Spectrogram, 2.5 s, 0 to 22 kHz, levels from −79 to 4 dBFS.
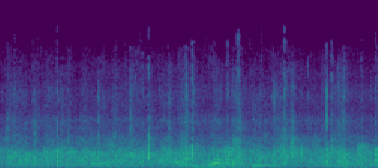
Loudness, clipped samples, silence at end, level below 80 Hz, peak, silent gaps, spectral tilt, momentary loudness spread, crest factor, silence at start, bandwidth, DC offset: -27 LUFS; under 0.1%; 0 s; -70 dBFS; -6 dBFS; none; -1.5 dB/octave; 2 LU; 22 dB; 0 s; 19 kHz; under 0.1%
